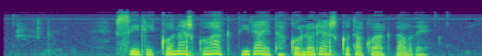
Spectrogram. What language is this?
Basque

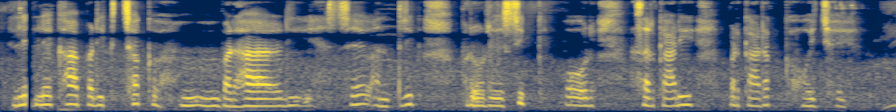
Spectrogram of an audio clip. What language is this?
Maithili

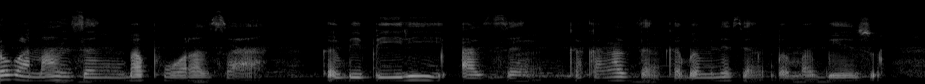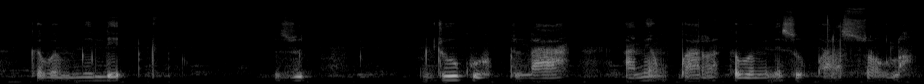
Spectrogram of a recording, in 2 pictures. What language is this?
Southern Dagaare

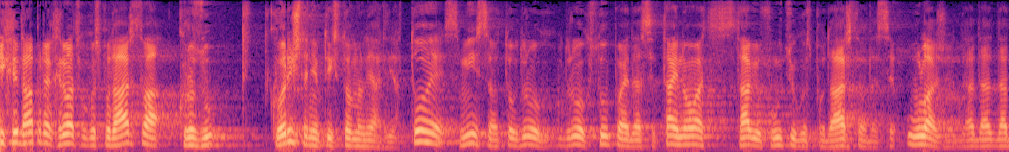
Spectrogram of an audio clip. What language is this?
Croatian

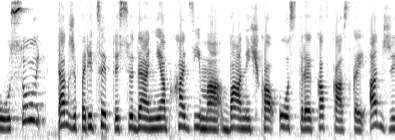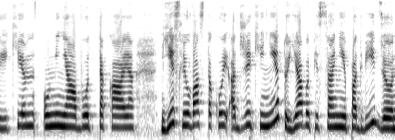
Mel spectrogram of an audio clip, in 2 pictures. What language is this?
Russian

